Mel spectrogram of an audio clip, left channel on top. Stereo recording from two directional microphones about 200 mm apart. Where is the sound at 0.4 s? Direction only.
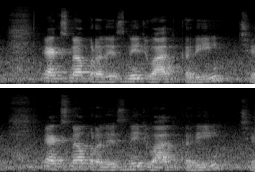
35° left (ahead or behind).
